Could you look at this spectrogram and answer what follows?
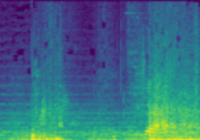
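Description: Forward smash attacks land in a fighting video game, a sharp whack at the start followed by swooshing hits and a louder burst of impact sound near the end.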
